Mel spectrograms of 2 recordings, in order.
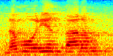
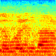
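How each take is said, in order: First: It is recited slowly, pausing after the phrase. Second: It is recited fast, still pausing after the phrase. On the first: "અહીં અટકતા જવાનું" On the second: "ભલે હું fast બોલતો તો એમાં અટકતું છે"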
